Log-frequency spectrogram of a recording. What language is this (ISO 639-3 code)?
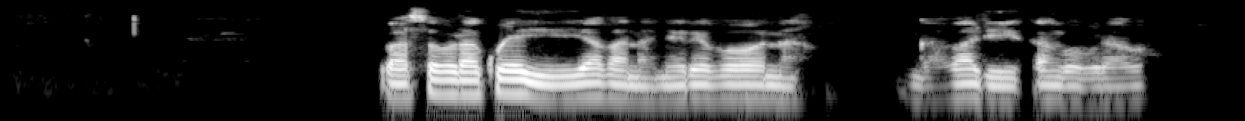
lke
